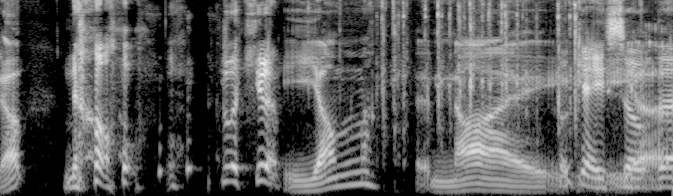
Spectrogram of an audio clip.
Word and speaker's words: Yamnaya: Yamnaya. Okay, so the Yamnaya people, not Yamnya.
